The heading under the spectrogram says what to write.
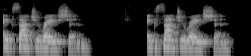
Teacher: This word has 5 syllables and the stress is on the 4th syllable.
